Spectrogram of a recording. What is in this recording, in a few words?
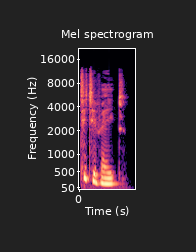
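"titivate", British English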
